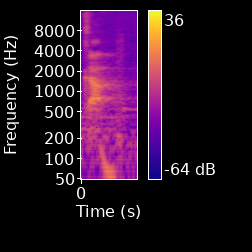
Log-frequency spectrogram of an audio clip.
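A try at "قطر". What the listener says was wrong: You hear it, it's coming from here. Qa. Qa. This is how we pronounce it. Qatar. There is qa. So qa comes from here, very hard. Like for example, Filipinos ka.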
